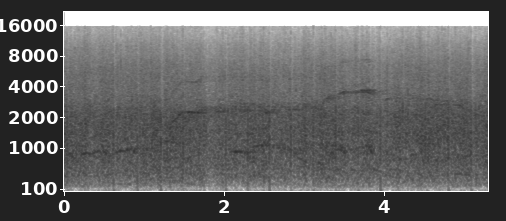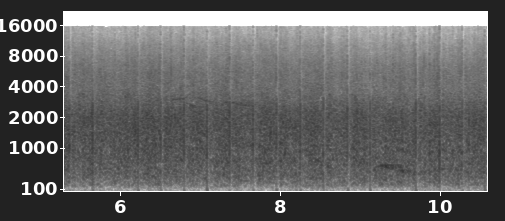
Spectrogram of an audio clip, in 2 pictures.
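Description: Audience applauding after a piece, a steady dense clapping throughout, with a few voices calling out within it.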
